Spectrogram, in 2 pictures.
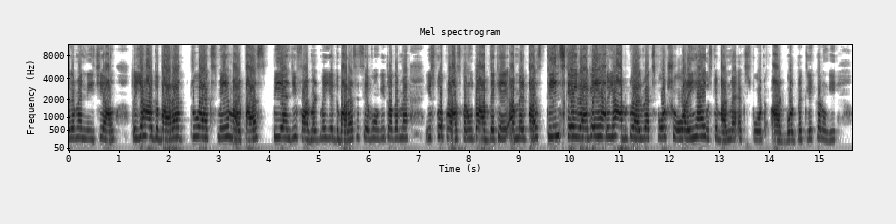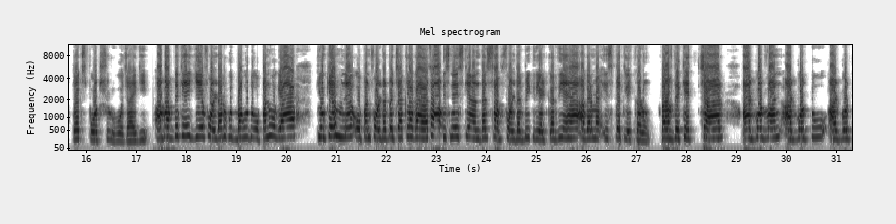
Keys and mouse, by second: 0.0 click, 7.2 click, 13.7 click, 26.5 click.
